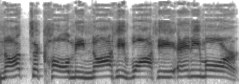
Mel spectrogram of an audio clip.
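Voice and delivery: indignant. Acted. Husband rejecting wife's pet name, indignant. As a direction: snap back loudly at the unwanted nickname.

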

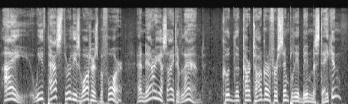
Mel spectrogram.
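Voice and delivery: put-on young navigator wondering aloud; lightly voiced young sailor. A narrator's reading.

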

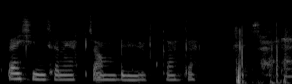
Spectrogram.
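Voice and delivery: fast soft whisper; fast soft whispered threat. Real, not acted.

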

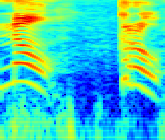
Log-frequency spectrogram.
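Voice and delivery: no and crow with a long "oh"; O as in tomorrow. Shown as a demonstration. Teacher finishing the tomorrow column, long O demo. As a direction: model no, crow separately, ending like tomorrow. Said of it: "pronounced as in tomorrow".

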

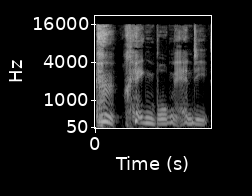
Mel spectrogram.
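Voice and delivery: loud cough-hidden jeer on Regenbogen; coughed mockery. A narrator's reading. Someone mocking Andy behind his hand, coughed. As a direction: fake a cough around the mockery. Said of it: "hustete jemand hinter vorgehaltener Hand".

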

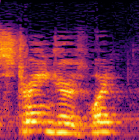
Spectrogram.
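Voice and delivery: put-on high urgent old goblin voice; old goblin questioning the strangers, high and urgent; old goblin asking. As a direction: press the strangers in a high, worried voice. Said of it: "he says".

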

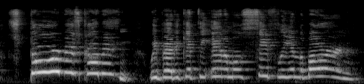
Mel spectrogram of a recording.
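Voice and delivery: high, loud alarm call; farmer's urgent holler; bellowed. A narrator's reading. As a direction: shout the storm warning across the farm. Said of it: "he bellowed".

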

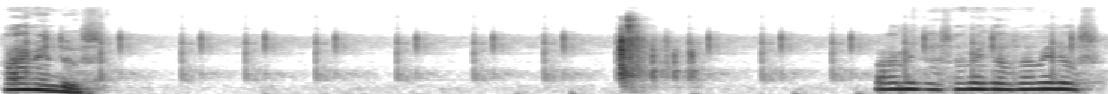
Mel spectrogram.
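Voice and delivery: high, frantic ai meu Deus; real panic, pitch shooting up; panicked. Real, not acted. Panicking while the monster is near.

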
